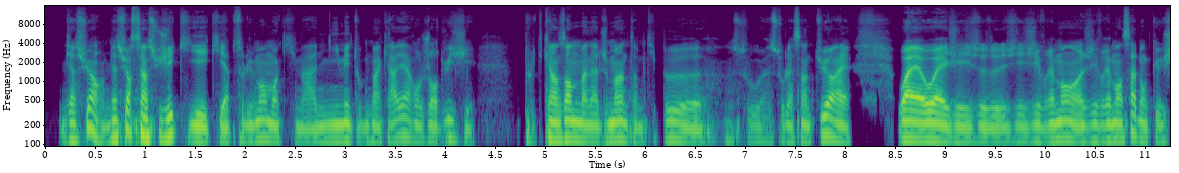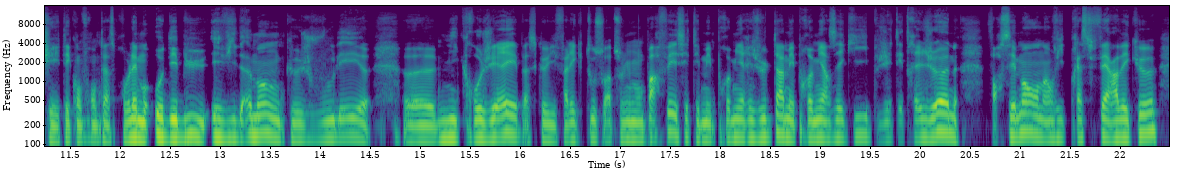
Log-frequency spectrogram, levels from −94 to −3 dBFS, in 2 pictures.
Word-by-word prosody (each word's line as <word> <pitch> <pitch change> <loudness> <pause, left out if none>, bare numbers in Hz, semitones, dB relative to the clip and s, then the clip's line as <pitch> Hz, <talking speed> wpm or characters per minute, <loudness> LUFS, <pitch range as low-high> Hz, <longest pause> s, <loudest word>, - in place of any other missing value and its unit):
Bien 110 - -1
sûr, 105 -1 +1
bien 110 +7 0
sûr. 170 +5 +3
C'est 140 - +4
un - - +7
sujet 130 +2 +2
qui 100 -9 -1
est 90 - +2
qui 95 - -6
est - - +3
absolument 110 +2 -2
moi, 100 -3 0
qui 100 - -19
m'a 85 -1 -5
animé 100 +3 0
toute 95 0 -9
ma 95 -1 -3
carrière. 125 +3 -3
Aujourd'hui, 100 +4 -4
j'ai 90 -6 -9 0.5
plus - - -10
de - - -23
15 110 +1 +3
ans 120 - +7
de 115 - +3
management 105 +1 +1
un 90 - -5
petit 90 +4 -14
peu, 110 +1 -7
heu, 90 -6 -1 0.3
sous, 95 0 -11
heu, 90 - -13
sous 95 - -7
la 100 -1 -4
ceinture 105 +6 +1
et 95 - +2 0.5
ouais, 115 -2 +10
ouais, 105 -2 +8
j'ai 95 0 -1
je 95 -1 -2
j'ai 95 +1 -6
j'ai 100 +2 -3
vraiment, 105 +2 +1
heu, - - +2
j'ai 100 +2 -4
vraiment 105 +1 +1
ça, - - +1
donc 105 -2 -4
j'ai 100 +1 -3
été 95 +3 -3
confronté 100 0 -4
à - - 0
ce - - -15
problème. 115 +1 +4
Au 140 -2 +6
début, 125 0 +2
évidemment, 130 +2 0
que 110 0 -5
je 100 -1 -7
voulais, 120 +4 -4
heu 110 - -4 0.3
heu, 100 0 0
microgérer, 125 +4 +1
parce - - -10
qu'il 105 -2 -3
fallait 100 +3 -4
que 105 - -22
tout 125 - -5
soit 110 - -5
absolument 110 0 -3
parfait. 150 +7 -1
C'était 125 -3 -7
mes 110 0 -2
1ers 120 0 -3
résultats, 125 +3 0
mes 120 -3 +1
1res 120 0 -1
équipes, 130 +2 -6
j'étais 115 +2 -12
très 120 +3 -6
jeune. 140 +3 +5 0.3
Forcément, 145 +3 +1
on 135 - -1
a - - 0
envie 115 +1 -4
de - - -31
presque 125 -2 -6
faire 125 -4 +2
avec 120 +1 +1
eux. 150 +2 +2
110 Hz, 245 wpm, -25 LUFS, 100-125 Hz, 0.5 s, ouais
